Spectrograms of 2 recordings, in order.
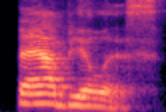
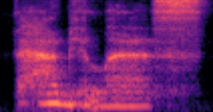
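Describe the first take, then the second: First: Said in the usual way. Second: Slow breathy whisper of fabulous. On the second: Real, not acted. Host savouring a chat answer, slow whisper of fabulous.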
